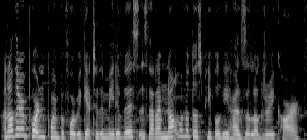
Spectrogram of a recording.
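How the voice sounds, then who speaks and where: A woman hosting a storytime channel, reading online posts aloud in a steady, even delivery. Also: a little high, rapid-fire, faint music behind.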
